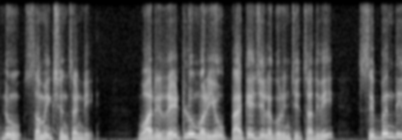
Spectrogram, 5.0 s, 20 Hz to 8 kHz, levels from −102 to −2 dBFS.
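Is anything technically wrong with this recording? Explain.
No, nothing is wrong: the speech comes through a call path whose band stops at 8 kHz, as expected from a wideband codec such as G.722 at 64 kbps.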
